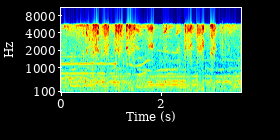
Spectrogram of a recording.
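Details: Swiftlet 'ceklok' luring sound with a faint call to prayer underneath: irregular bursts of high, dry clicking chatter roughly every quarter second, separated by short quiet gaps, with soft low tonal lines running beneath.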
